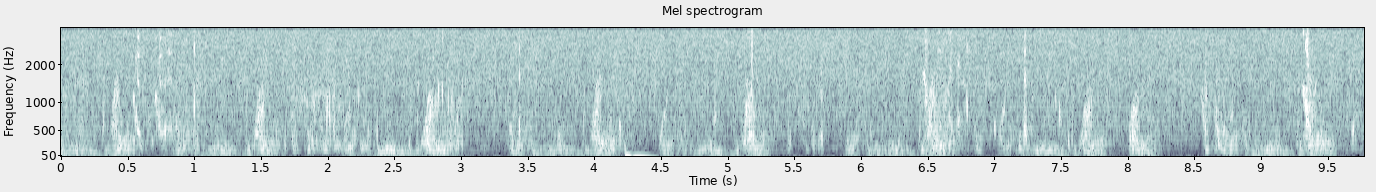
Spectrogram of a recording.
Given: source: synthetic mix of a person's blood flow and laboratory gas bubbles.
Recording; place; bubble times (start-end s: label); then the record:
Doppler ultrasound of blood flow; precordium
0.00-0.26 s: bubbles
0.49-1.08 s: bubbles
1.66-2.42 s: bubbles
2.55-2.66 s: bubbles
2.76-3.05 s: bubbles
3.35-3.47 s: bubbles
3.69-3.79 s: bubbles
4.10-4.30 s: bubbles
4.88-4.93 s: bubbles
5.09-5.26 s: bubbles
5.44-5.50 s: bubbles
5.54-5.74 s: bubbles
6.45-6.95 s: bubbles
6.97-7.05 s: bubbles
7.16-7.29 s: bubbles
7.43-7.60 s: bubbles
8.52-8.81 s: bubbles
9.05-9.08 s: bubbles
9.28-9.47 s: bubbles
9.65-9.78 s: bubbles
From the record:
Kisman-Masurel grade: 243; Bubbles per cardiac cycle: several, 3 to 8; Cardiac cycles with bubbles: 100%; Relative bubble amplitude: loud (0.450 to 0.775); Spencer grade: 3 (all of the cardiac periods contain showers or single bubble signals, but not dominating or overriding the cardiac motion signals); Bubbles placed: anywhere in the cardiac cycle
